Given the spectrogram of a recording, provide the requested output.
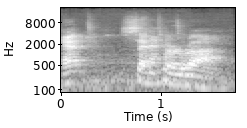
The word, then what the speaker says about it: et cetera: Okay, now this one here is et cetera. Et cetera. But we just say etc.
